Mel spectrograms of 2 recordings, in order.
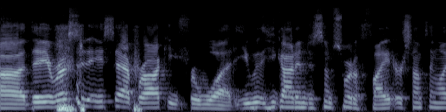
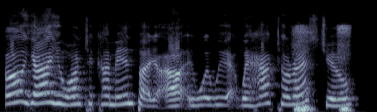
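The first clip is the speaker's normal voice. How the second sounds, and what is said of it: Scandinavian accent drifting into Japanese. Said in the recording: “what the fuck was that accent? I got nervous in the middle of it and it turned Japanese.”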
